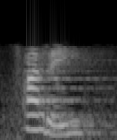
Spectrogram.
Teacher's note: Farei perde o Z porque ninguém fala fazrei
